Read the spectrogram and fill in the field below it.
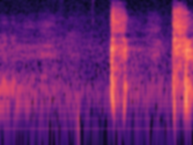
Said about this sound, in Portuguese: Desculpa a tosse aí.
